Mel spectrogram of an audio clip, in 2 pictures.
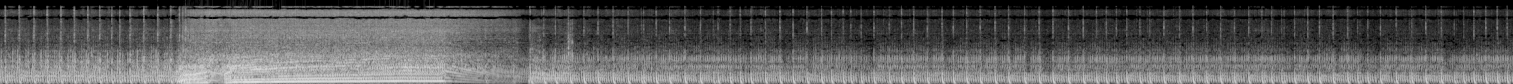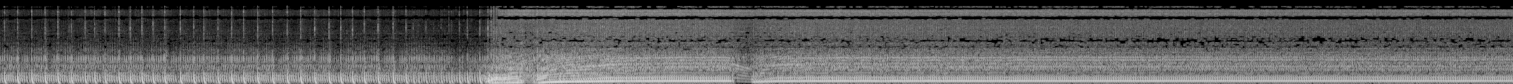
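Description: Echo CS400 two-stroke chainsaw engine idling with a regular pulse. It is revved to full throttle about two seconds in and drops back to idle after a couple of seconds. It is revved again near twenty seconds in, stumbling briefly before holding wide open. It runs boggy on engineered fuel and falls short of its rated top RPM.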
